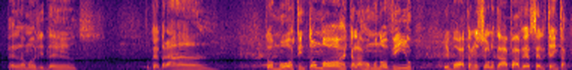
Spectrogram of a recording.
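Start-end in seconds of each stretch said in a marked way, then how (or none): 0.1-4.0 soft, slow worn-out groan; husband complaining to his wife, mock exhausted. Tired husband voiced.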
